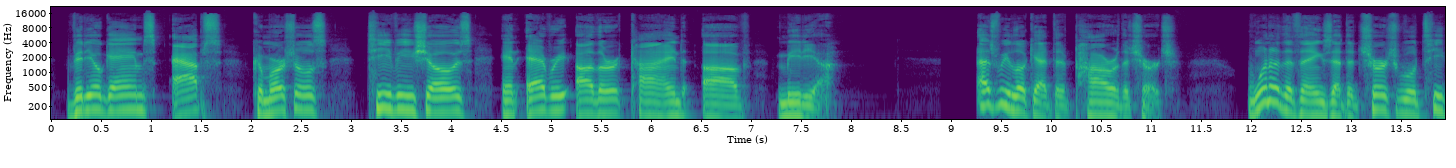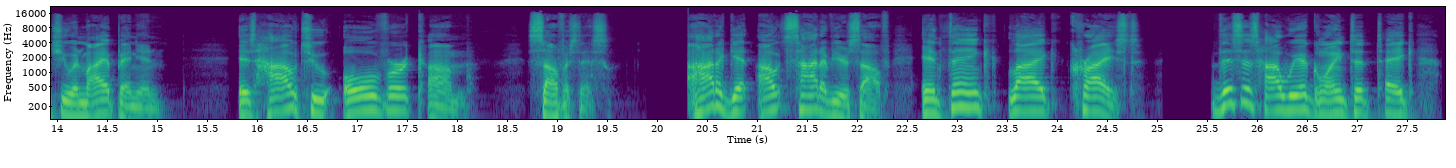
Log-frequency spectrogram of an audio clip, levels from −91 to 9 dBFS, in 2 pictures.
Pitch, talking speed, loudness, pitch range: 140 Hz, 125 wpm, -19 LUFS, 120-160 Hz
